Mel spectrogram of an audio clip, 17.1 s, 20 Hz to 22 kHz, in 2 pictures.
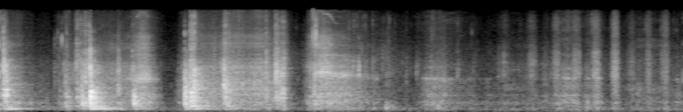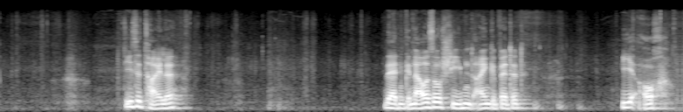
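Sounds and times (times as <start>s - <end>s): clothing rustle on microphone: 4.6s - 17.0s.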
